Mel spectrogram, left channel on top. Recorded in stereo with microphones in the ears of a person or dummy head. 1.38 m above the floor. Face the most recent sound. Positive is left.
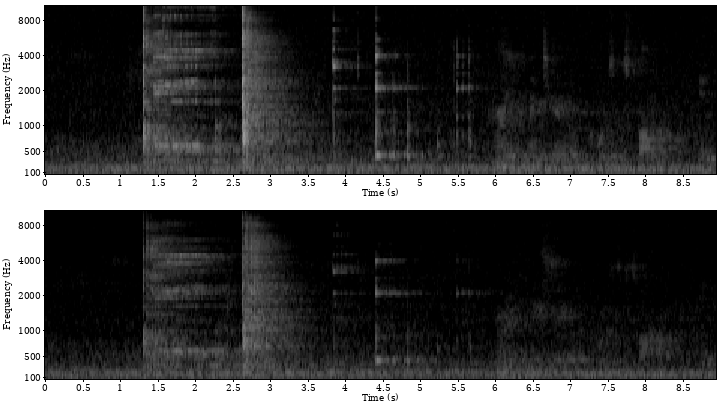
turn(degrees=50)  # may be behind; listen again after turning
